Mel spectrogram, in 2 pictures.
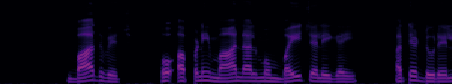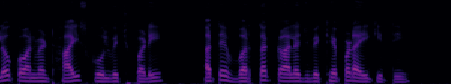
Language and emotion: Punjabi, neutral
